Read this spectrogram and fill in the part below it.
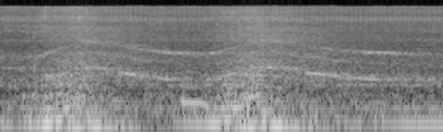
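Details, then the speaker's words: Suzuki Cappuccino right after plug-and-play aftermarket ECU install: uneven, ragged, hesitant revving; ignition suspected advanced too much, not confirmed. "almost sounds like the ignition's advanced a little bit too much yeah try again it does sound different"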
